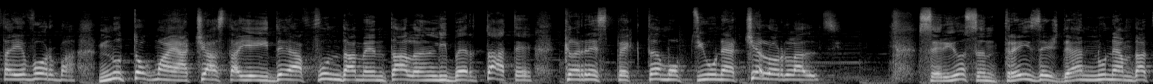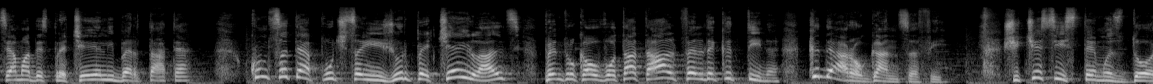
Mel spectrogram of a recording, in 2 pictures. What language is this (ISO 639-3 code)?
ron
